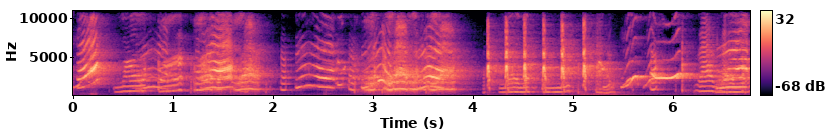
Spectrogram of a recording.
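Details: Parrots talking indoors with wavering, speech-like harmonic phrases, then a run of sharp clicky notes, followed by steadier whistled tones near the end.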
